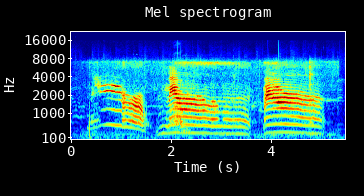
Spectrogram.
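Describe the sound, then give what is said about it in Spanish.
A person imitates a cat with three long, drawn-out meows, loud, each call wavering in pitch, with brief pauses between them and no other talking. “Increíble esa imitación del gato al final.”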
